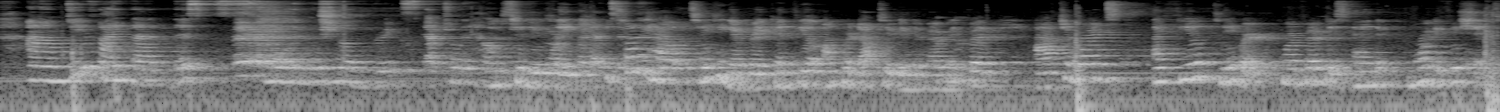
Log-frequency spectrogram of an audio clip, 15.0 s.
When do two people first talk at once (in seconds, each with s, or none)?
4.9 s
